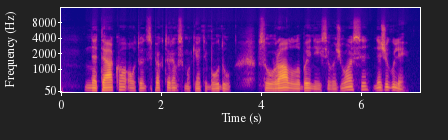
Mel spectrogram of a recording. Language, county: Lithuanian, Vilnius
